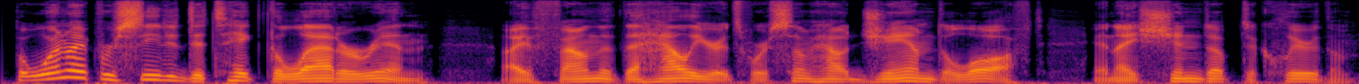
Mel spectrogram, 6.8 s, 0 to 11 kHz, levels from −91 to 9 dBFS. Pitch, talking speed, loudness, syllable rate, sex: 110 Hz, 220 wpm, -19 LUFS, 5.7 syllables/s, male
